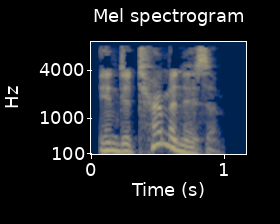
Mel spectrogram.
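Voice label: "indeterminism", British English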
